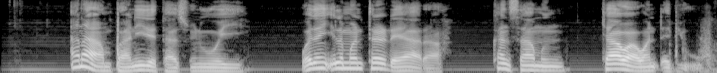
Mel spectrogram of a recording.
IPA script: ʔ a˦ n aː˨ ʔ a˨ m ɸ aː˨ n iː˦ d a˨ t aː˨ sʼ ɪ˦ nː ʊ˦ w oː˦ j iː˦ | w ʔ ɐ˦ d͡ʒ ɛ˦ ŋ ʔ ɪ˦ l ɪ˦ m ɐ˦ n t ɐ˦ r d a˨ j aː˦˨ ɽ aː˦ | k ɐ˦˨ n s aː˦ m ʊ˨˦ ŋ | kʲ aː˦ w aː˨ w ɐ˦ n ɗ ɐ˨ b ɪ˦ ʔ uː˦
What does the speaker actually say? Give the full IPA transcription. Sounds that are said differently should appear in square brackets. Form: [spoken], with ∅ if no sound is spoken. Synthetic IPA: ʔ a˦ n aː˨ ʔ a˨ m ɸ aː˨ n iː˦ d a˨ t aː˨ sʼ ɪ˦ [n] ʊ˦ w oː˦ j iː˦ | w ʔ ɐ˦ d͡ʒ ɛ˦ ŋ ʔ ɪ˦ l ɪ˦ m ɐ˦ n t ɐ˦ r d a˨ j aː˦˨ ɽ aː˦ | k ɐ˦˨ n s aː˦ m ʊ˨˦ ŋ | kʲ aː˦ w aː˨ w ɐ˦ n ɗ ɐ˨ b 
